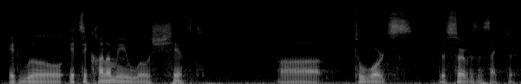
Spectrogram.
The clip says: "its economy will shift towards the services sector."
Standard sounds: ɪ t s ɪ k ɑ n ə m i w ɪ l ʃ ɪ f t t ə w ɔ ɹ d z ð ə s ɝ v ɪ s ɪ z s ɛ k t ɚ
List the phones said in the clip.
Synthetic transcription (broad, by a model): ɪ t s ɪ k ɑ n ə m i w ɪ l ʃ ɪ f t t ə w ɔ ɹ d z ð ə s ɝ v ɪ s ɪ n s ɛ k t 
